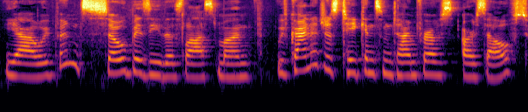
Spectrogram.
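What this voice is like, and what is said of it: Rough, slightly congested voice. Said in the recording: “I have a little bit of a cold, too, so I've been kind of sick, and my voice is a little crazy right now”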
